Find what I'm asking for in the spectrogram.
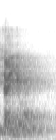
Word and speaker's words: Talleyrand: Talleyrand, on dit Talleyrand, mais paraît-il qu'il faut prononcer Talleyrand.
